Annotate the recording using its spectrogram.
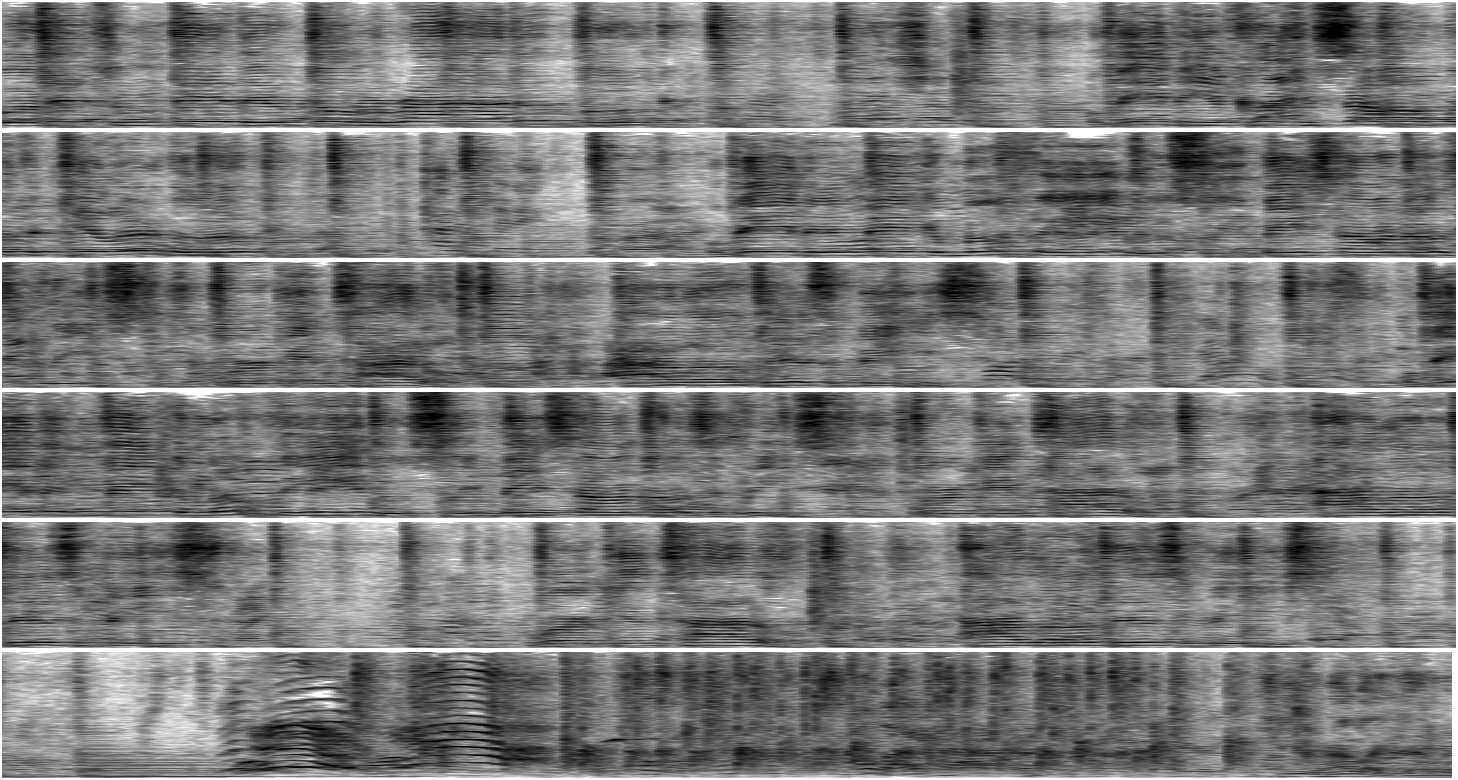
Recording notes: Live at Belcourt Taps an interview and live performance.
